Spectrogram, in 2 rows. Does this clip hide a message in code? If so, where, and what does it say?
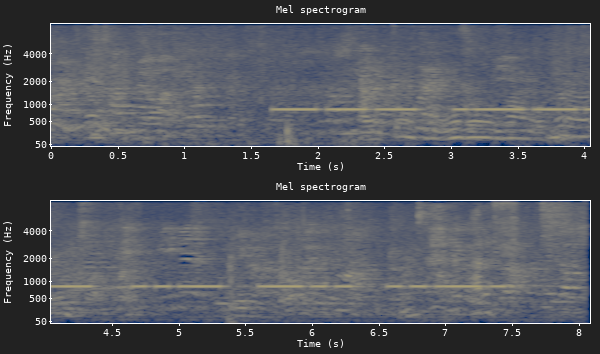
Yes: Morse code (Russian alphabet) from 1.6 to 7.5 s, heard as a keyed tone, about 13 wpm, 830 Hz, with room echo and the noise of a crowd indoors. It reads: ОЙУДФ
